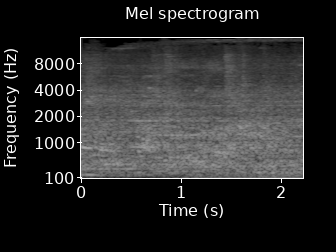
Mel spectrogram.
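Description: Busy indoor store ambience: a steady murmur of indistinct voices over general room noise.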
